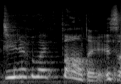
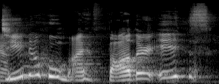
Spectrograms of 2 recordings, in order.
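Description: First: Higher, fast spoiled-heir sneer; dissolute young heir. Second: Put-on spoiled rich-boy sneer; dissolute young heir. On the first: Retold or imitated. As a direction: spit it like a spoiled rich boy. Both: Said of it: "It's Lucius Malfoy is".

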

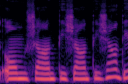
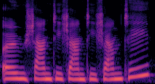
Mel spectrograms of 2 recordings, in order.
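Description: First: "Shanti" said as SHAAN-tee with a long open a; correct pronunciation. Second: "Shanti" said as SHAN-tee with a flat English a; "Shanti" with short a and hard English t; anglicised mispronunciation. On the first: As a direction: say "Shanti" the Indian way, a as in "father". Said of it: "It's a slight little change". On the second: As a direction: say "Shanti" the Western way, a as in "ant". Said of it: "it's not Om Shanti Shanti Shanti". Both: Shown as a demonstration.

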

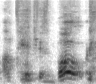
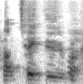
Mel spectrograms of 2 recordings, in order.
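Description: First: Joking. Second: Higher and louder deadpan joke; joking. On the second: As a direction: repeat it as a grinning punchline. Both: Retold or imitated. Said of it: "You know, I was joking".

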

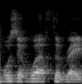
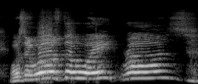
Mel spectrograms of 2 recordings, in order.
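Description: First: Said in the usual way. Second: Pitched way up and loud, smug nerd; hammed-up high smug question to Roz; high nerdy voice. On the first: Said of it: "Kelsey Grammer asks him". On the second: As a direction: squeal it out like a smitten geek. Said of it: "he's like".

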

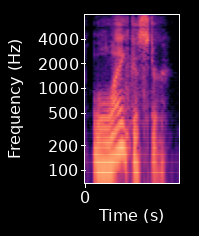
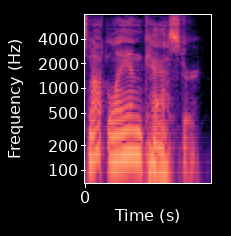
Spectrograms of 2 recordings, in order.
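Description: First: Lancaster said as LANK-ister; Lancaster stressed on LANK, the rest swallowed; local pronunciation. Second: Lancaster said slowly as LAND-caster; Lancaster with a full, drawn-out "caster"; mispronounced Lancaster. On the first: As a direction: say Lancaster with a squashed ending, LANK-uh-ster. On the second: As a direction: say Lancaster wrongly, as two words, LAND-CASTER. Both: Shown as a demonstration. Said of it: "notice that I say it right".

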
